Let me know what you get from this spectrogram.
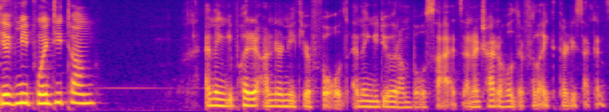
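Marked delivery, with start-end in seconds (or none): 0.0-0.9 put-on Indian accent, pitched up. Quoting an indian lady's instruction for tightening the neck, in an indian accent. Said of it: "Is it racist if I do an Indian accent?".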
